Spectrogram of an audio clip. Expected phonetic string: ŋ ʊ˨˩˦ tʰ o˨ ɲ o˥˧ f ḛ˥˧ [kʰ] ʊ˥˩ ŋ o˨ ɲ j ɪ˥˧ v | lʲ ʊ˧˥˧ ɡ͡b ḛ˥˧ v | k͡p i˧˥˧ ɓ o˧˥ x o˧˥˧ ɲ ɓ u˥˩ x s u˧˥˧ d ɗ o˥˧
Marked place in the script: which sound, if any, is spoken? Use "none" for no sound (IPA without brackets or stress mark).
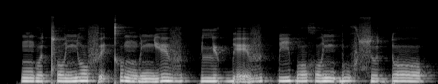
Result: kʰ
